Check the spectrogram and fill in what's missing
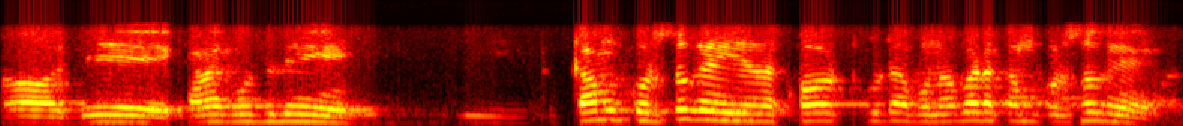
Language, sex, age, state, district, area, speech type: Odia, male, 30-45, Odisha, Balangir, urban, conversation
